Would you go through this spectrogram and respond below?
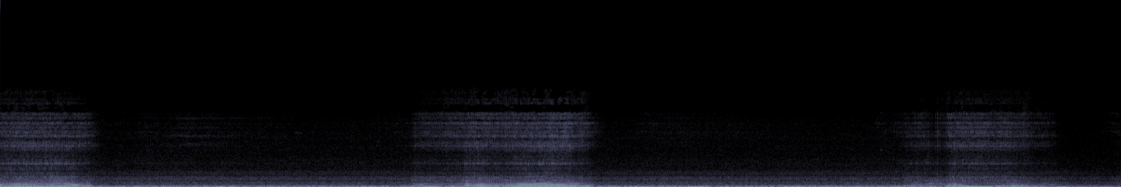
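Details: Snoring while sick, recorded during a live stream: three long, rattling, voiced snores spaced several seconds apart over steady low background noise during sleep.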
